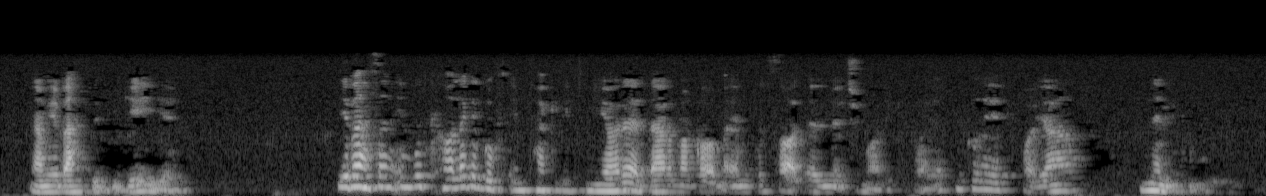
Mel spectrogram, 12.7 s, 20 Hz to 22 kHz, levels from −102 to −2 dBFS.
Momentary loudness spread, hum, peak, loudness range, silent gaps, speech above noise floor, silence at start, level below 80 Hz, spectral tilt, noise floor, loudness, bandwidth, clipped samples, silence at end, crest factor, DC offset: 17 LU; none; -16 dBFS; 6 LU; none; 35 dB; 0.3 s; -74 dBFS; -6 dB/octave; -72 dBFS; -37 LUFS; 7.2 kHz; under 0.1%; 0.5 s; 22 dB; under 0.1%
